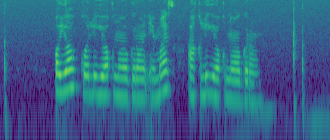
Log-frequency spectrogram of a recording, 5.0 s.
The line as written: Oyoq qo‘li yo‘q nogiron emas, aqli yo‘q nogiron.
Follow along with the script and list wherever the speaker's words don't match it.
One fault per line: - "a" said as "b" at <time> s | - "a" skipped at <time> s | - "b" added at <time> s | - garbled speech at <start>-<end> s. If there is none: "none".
none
